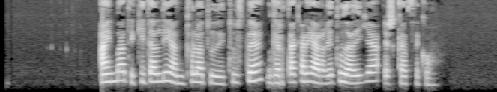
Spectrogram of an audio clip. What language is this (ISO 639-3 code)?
eus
